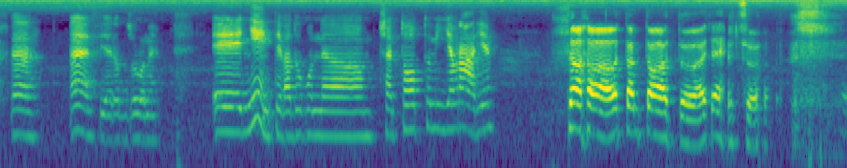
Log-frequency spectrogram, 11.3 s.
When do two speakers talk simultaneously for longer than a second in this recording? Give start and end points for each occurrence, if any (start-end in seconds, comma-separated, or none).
none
